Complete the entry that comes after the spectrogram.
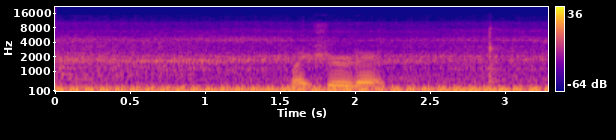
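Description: A Yamaha V Star 650 motorcycle engine runs with a steady, loud mid-pitched throb while its clutch is tried out, a brief rising whine cutting in partway through, with someone talking over it.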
